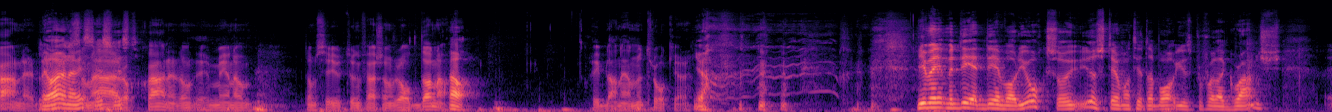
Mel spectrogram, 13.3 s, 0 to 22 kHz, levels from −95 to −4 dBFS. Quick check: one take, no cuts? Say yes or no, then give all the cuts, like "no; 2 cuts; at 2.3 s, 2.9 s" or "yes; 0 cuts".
yes; 0 cuts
